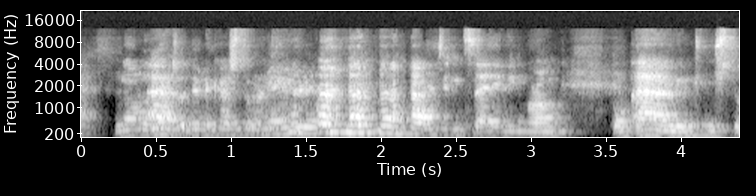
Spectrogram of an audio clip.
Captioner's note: chuckles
